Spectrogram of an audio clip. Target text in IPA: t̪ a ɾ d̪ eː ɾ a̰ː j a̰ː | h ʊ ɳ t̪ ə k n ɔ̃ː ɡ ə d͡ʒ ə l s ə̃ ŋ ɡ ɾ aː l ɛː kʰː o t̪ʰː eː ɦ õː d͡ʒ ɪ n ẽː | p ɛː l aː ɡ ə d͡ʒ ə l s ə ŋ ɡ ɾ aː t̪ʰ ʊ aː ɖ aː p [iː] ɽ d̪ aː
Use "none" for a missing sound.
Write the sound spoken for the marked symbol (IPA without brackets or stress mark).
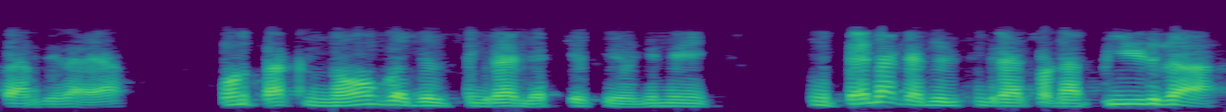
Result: iː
